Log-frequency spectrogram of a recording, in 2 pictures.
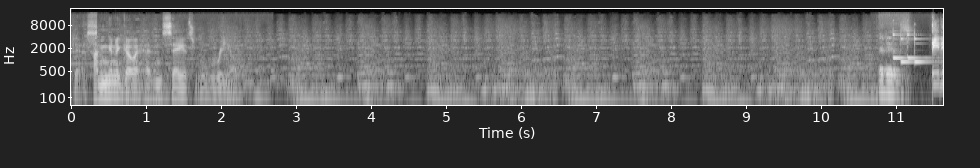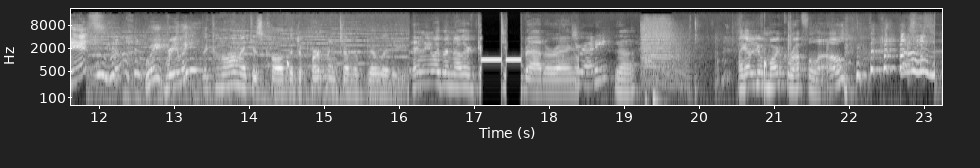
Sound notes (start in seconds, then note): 10.9 dinging; 21.9 laughs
